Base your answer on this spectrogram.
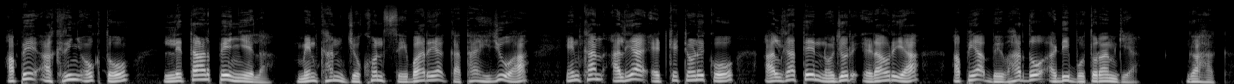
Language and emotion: Santali, disgusted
